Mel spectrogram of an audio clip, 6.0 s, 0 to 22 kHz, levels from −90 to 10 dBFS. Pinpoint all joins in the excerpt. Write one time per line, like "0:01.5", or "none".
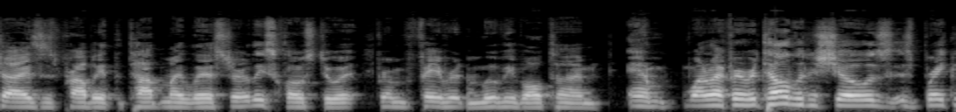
0:02.7
0:04.0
